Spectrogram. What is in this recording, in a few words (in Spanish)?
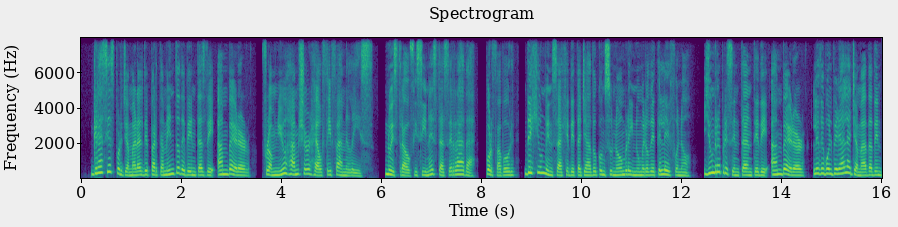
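voice actor, Español - Neutro Latino Americano - Mujer; VoiceBunny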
